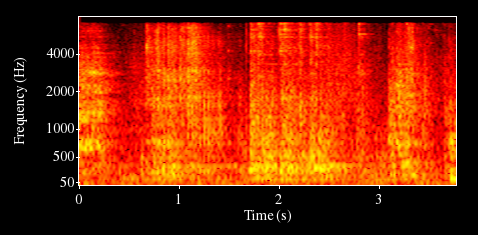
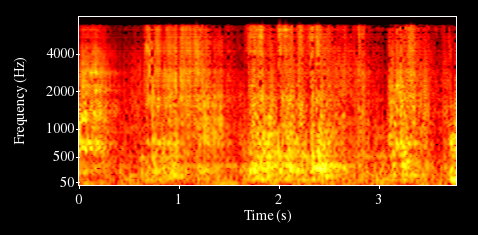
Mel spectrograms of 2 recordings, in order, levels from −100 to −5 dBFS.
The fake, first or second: second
